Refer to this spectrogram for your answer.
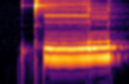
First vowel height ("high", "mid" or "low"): high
